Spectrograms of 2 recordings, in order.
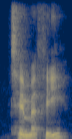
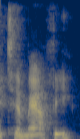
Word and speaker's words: Timothy: say trumpet stress unstress we say um Timothy there we go stress unstress stress you don't say timathy um which would be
